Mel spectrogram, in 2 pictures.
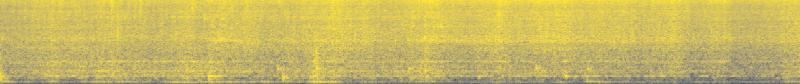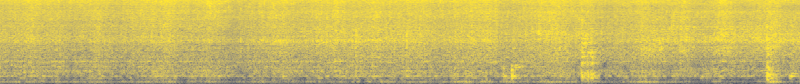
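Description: Pepper chicken fries in a pan with a steady, loud, close sizzle, a broad hiss that holds for the whole stretch with faint stirring scrapes and small pops now and then, and no voices.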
